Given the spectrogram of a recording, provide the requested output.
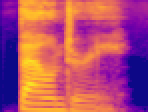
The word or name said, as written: boundary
